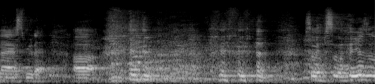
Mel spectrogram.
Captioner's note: crowd laughing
